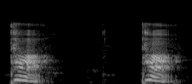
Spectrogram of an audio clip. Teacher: chữ thờ ở đây á nó cũng sẽ bật hơi ra nha mọi người. Chữ thờ ở đây á, nó sẽ có, mình là có tiếng Việt mình là chữ tờ với chữ hờ là thành chữ thờ.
